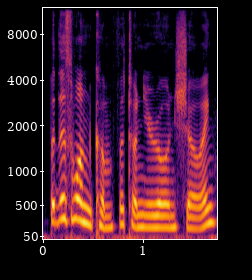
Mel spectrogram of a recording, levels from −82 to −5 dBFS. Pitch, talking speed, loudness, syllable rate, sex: 210 Hz, 275 wpm, -17 LUFS, 7.5 syllables/s, female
